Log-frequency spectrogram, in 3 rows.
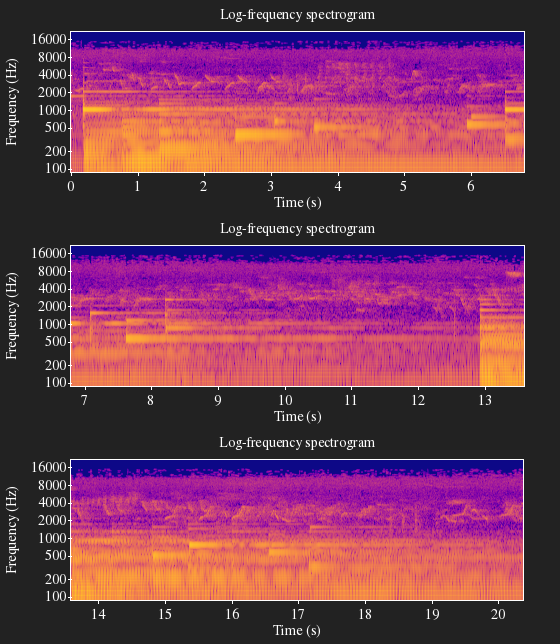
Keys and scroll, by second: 9.4 ctrl+0.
